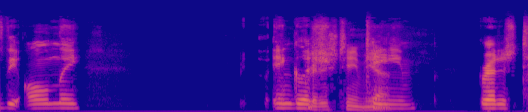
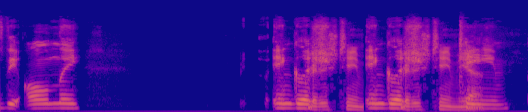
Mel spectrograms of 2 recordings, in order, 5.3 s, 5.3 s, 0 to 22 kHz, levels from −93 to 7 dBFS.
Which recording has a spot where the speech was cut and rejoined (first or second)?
second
